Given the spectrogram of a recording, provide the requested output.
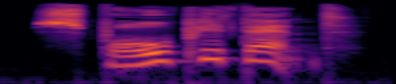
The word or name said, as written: sprogpedant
